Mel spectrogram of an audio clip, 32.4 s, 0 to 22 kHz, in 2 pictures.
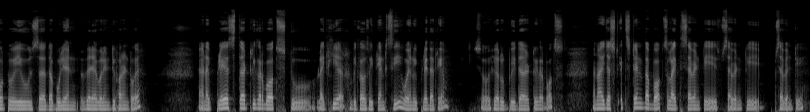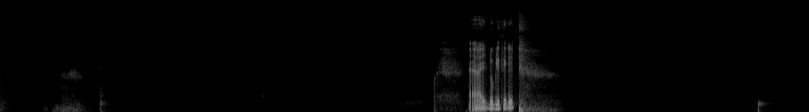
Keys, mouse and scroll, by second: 0.1 alt+click, 2.6 r, 3.0-3.5 scroll down 3, 3.5 alt+click, 4.4 w, 8.8 r, 11.3 KP_7, 11.6 KP_0, 12.0 Return, 14.3 KP_0, 14.3 KP_7, 14.7 Return, 16.7 KP_7, 17.0 KP_0, 17.3 Return, 18.5 middle click, 19.1 w, 22.5 scroll down 1, 22.7 alt+click, 24.1 alt+click.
